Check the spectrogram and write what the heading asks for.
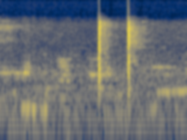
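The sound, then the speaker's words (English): Two sharp hand slaps of a high five ring out, about a third of a second apart, over a low murmur of background voices. “we get a high five in person.”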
